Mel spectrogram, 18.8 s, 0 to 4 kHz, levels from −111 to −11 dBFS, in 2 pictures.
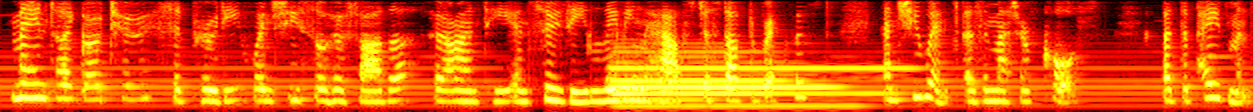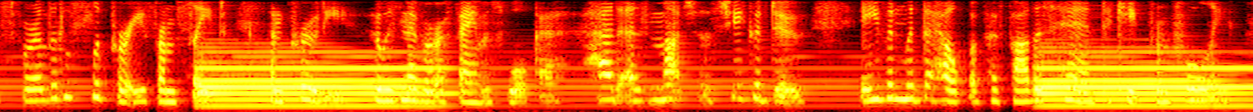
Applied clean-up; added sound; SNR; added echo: classical method log-MMSE.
